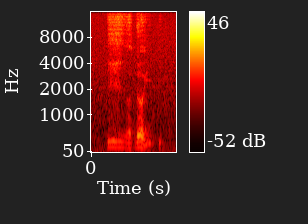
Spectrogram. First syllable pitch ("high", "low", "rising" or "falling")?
low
